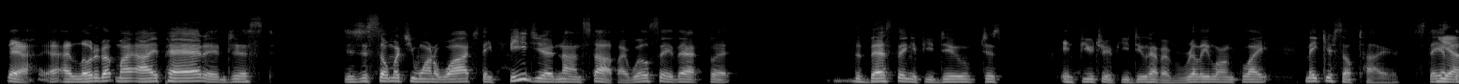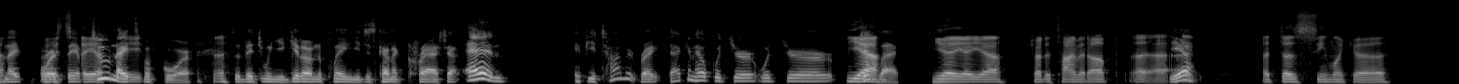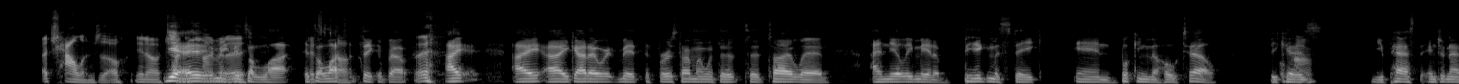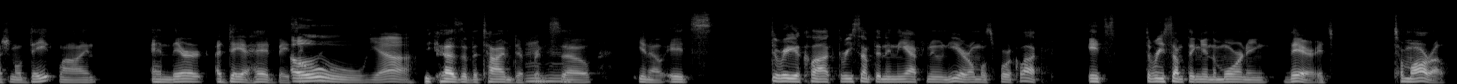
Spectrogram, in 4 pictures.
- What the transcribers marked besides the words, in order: tapping; chuckle; stressed: "and"; chuckle; stressed: "big"; drawn out: "Oh"
- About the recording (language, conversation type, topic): English, unstructured, How should I decide what to learn beforehand versus discover in person?
- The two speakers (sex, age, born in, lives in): male, 25-29, United States, United States; male, 55-59, United States, United States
